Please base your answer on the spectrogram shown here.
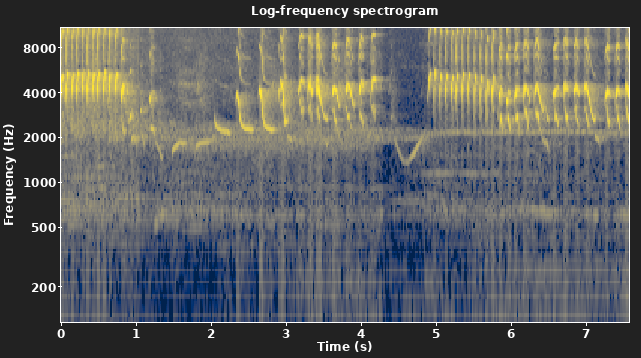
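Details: Shama (murai batu) singing a long, intense master phrase: a very fast trill of high notes, varied swooping whistles and upslurs, a soft low wavering whistle, then another rapid machine-gun trill of sharp notes.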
